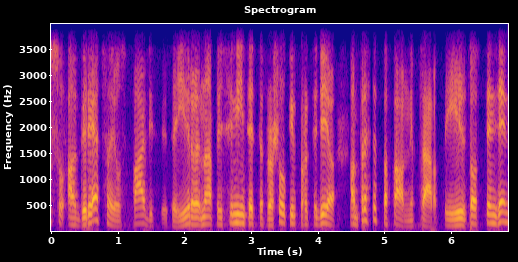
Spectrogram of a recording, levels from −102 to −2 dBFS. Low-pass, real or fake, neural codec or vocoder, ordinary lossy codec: 3.6 kHz; fake; codec, 16 kHz, 0.8 kbps, ZipCodec; Opus, 32 kbps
